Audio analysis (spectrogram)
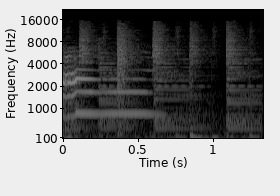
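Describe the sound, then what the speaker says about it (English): A cat meows three or four times in quick succession, close by and fairly soft, with no talk. "Meow!"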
